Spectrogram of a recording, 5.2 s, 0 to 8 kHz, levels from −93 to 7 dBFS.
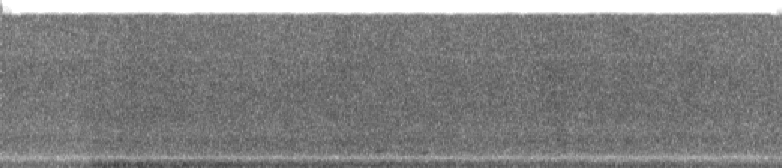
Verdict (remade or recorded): recorded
